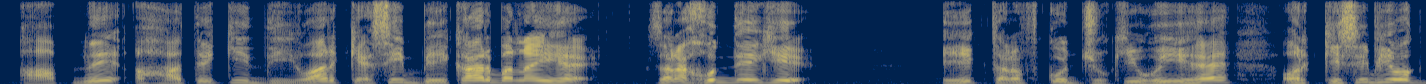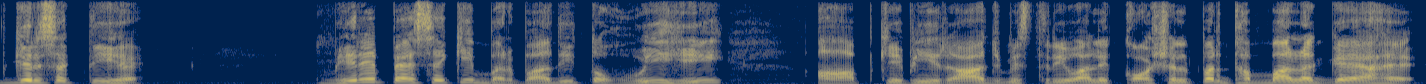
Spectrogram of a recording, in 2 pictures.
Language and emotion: Hindi, angry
